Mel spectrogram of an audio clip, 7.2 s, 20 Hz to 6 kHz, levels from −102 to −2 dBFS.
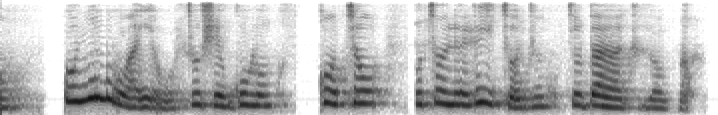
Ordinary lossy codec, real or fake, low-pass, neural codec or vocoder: none; fake; 5.4 kHz; codec, 16 kHz, 1 kbps, FunCodec, trained on Chinese and English, 50 frames a second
